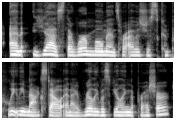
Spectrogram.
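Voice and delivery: ordinary talk, nothing marked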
